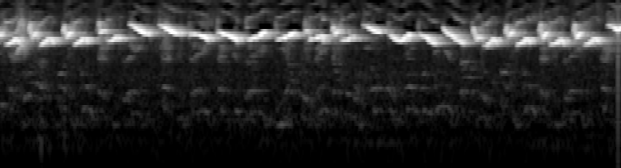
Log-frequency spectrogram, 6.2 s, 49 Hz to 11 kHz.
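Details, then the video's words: Curió song of the Selo Prata FH 30 anos type from a former breeding male, taken from original training CDs: bright, rapid whistled notes sliding downward, chained in quick repeating modules with almost no pause. "CURIÓ NO SELO PRATA FH 30 ANOS"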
